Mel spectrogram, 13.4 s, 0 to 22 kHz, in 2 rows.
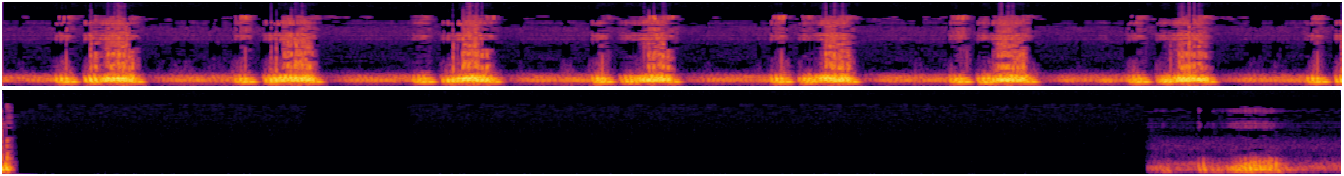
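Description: Regular heartbeats at about 67 a minute, with a steady rumbling, whooshing sound filling the gaps between beats. After a few seconds of silence, one more beat is heard. This is a heart murmur, an extra sound from turbulent blood flow through the heart.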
